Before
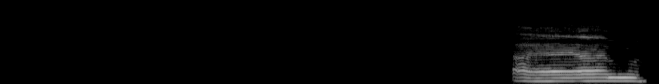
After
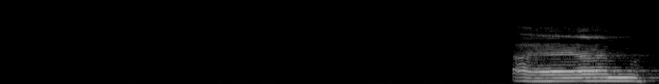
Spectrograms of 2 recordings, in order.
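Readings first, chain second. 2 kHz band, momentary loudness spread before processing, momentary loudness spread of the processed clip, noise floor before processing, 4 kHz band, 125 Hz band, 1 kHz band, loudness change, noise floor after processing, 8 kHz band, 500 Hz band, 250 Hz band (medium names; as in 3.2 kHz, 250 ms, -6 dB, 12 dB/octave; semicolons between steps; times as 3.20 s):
+0.5 dB, 10 LU, 10 LU, under -85 dBFS, +0.5 dB, 0.0 dB, 0.0 dB, 0.0 dB, -82 dBFS, no reading, +0.5 dB, -0.5 dB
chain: Schroeder reverb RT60 1.7 s, combs from 29 ms, DRR 13 dB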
